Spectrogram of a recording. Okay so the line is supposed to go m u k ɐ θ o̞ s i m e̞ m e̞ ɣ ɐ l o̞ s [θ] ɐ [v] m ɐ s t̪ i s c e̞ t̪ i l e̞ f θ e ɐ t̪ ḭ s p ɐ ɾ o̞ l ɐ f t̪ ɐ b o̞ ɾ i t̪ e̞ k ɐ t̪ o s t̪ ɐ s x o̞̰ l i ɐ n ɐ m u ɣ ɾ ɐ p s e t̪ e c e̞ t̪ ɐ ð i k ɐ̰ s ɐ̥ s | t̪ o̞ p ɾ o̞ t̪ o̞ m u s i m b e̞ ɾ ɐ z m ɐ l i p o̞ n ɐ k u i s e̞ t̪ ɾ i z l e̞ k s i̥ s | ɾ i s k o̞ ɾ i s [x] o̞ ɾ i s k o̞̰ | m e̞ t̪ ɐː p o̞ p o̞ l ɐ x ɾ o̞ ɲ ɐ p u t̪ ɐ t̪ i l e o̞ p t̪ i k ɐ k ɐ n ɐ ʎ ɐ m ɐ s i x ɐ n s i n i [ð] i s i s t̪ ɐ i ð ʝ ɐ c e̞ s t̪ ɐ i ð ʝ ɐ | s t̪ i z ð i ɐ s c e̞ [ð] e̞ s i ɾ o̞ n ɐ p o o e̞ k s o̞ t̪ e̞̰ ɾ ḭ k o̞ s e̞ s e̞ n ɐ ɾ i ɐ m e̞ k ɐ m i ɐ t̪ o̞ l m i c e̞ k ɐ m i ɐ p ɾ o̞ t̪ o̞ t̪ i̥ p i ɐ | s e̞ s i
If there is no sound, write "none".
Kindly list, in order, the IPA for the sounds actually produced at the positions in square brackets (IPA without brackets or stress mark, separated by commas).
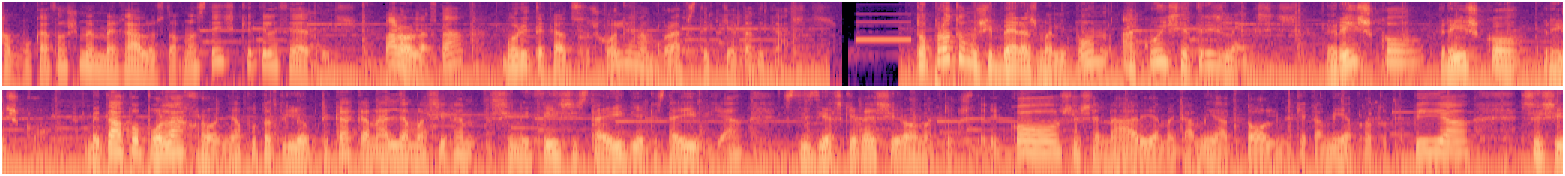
θ, v, k, θ, v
